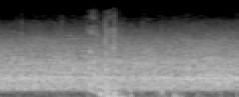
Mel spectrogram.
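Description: A body slams onto the floor with a heavy thud.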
